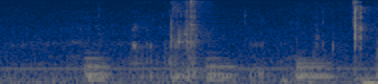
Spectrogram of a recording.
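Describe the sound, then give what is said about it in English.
Someone takes a quiet sip of a drink, with soft gulping swallows and a couple of brief wet mouth clicks over a faint steady hum. “Let me uh, take a sip here.”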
